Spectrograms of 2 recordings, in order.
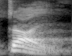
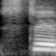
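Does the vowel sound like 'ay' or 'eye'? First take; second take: eye; ay. First: The vowel sounds like 'eye'. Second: The vowel sounds like 'ay'. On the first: The speaker calls it right. "কিন্তু স্টাই" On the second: The speaker calls it wrong. "স্টে না"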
